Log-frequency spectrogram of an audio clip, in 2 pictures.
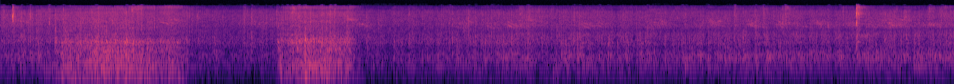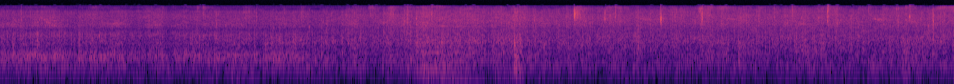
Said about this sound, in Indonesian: Jadi sekejap kita akan betulkan sikit kerana hujan lebat turun insya-Allah.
